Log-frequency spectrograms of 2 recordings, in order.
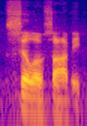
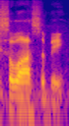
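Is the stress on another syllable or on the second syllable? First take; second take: another syllable; second syllable. First: The stress falls on another syllable, not lo. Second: The stress falls on the second syllable, lo. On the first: The speaker calls it wrong. "not psilocybe" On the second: The speaker calls it right. "It's supposed to be psilocybe"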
